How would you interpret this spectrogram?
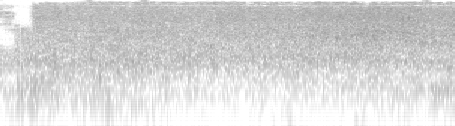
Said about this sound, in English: The waves are amazingly gentle here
